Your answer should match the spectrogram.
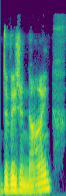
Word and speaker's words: Division 09: For our listeners, it's division, it's pronounced Division 9, but it's Division 09, kind of like a little nod to the Duke boys there with the 01.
